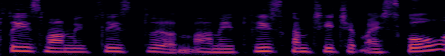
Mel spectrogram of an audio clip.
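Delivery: put-on pleading, begging child voice. Retelling how a daughter begged to have her teach at school: imitating a child begging. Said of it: "my daughter was begging me".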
